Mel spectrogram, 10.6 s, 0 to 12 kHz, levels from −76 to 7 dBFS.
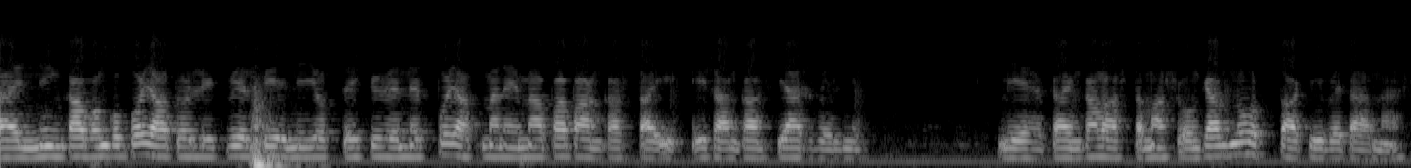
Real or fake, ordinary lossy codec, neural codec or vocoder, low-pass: real; none; none; 10.8 kHz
